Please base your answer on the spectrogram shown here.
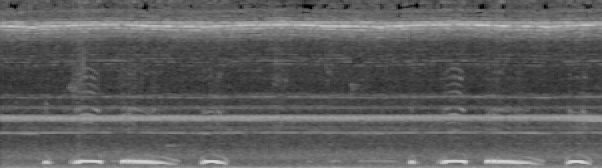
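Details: Spotted dove lure call with a loud voice: two phrases of a short note, a rounded coo, a long downward-sliding coo and a closing coo, about three seconds apart, faint electrical hum throughout.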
